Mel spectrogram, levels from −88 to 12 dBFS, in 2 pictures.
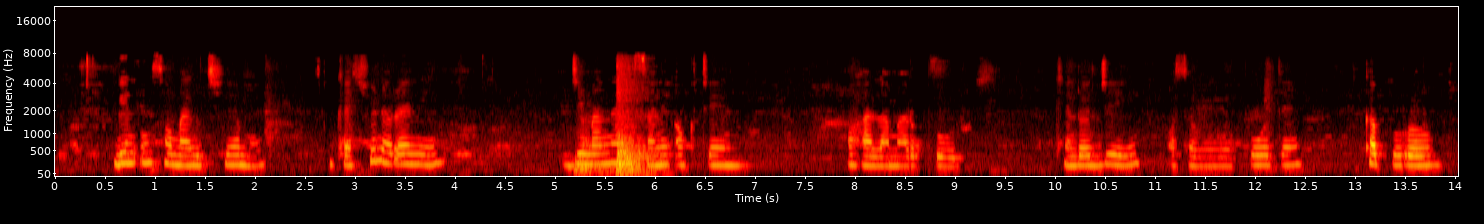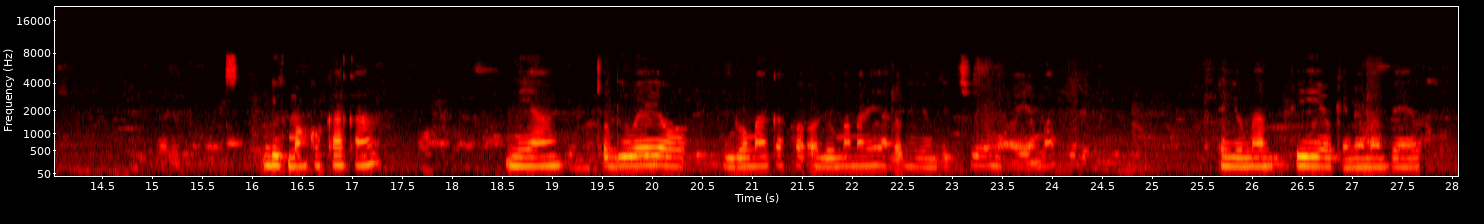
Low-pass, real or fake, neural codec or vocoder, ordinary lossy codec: none; real; none; none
